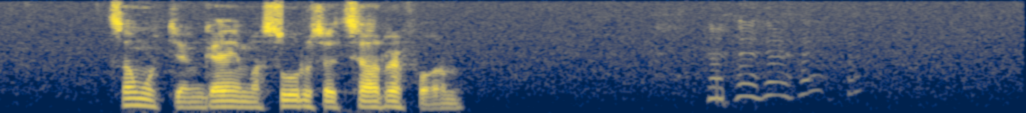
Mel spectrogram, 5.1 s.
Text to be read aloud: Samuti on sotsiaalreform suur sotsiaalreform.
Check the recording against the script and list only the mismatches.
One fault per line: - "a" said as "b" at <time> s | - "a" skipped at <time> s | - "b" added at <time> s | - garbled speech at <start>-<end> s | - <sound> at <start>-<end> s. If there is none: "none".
- "sotsiaalreform" said as "käimas" at 1.0 s
- laugh at 3.3-4.4 s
